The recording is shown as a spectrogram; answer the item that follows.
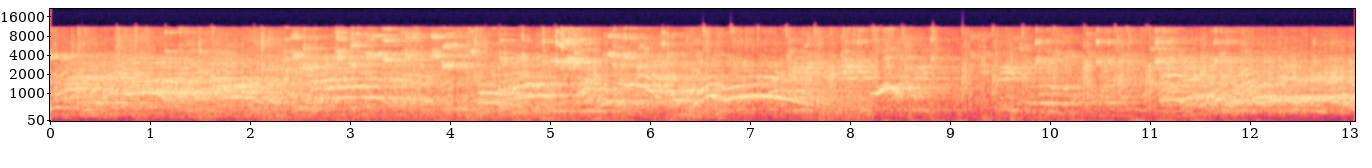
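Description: A handball bouncing and being passed on a sports hall floor during play, with players shouting and calling, echoing in the hall.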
